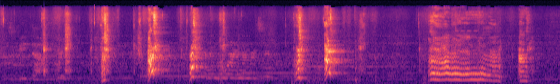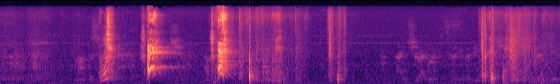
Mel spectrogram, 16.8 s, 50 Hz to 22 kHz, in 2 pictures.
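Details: Yorkshire Terrier puppy, a pet running around indoors at 1am, giving short sharp yips and barks scattered through, with a longer whiny harmonic yelp in the middle; a person talks at times.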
